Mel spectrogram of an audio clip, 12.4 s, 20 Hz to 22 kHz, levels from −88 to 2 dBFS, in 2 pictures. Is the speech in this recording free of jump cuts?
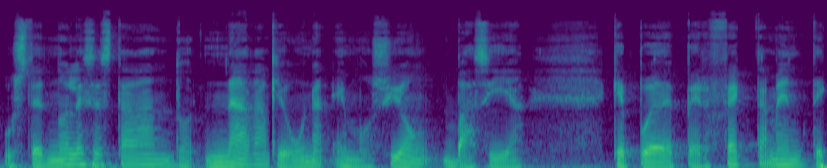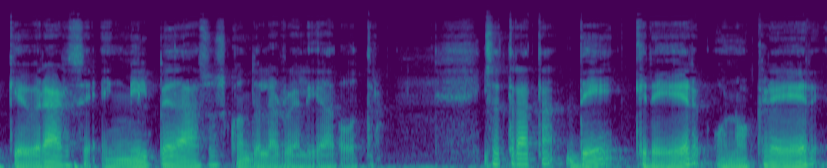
no; 3 cuts; at 2.0 s, 8.8 s, 9.9 s

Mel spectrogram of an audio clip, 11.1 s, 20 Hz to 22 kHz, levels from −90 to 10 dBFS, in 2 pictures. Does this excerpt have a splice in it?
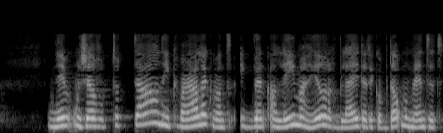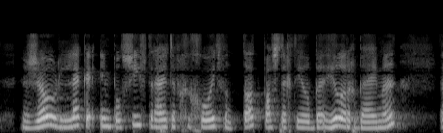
yes; 2 cuts; at 2.9 s, 5.7 s

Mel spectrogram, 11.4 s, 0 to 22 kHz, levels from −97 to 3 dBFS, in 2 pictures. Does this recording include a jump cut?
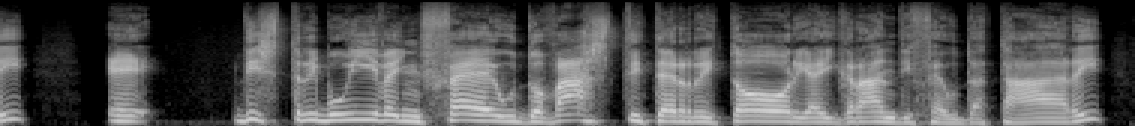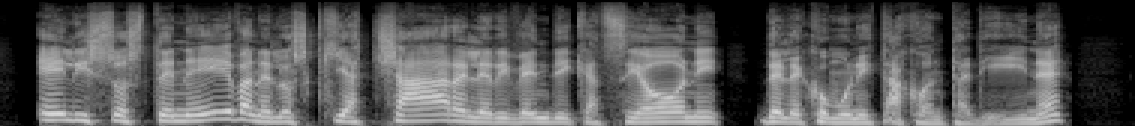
no; 0 cuts

